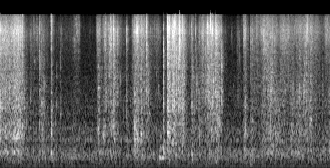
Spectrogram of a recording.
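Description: Plastic mailing bag crinkling and rustling as it is handled and pulled open, irregular and on and off.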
